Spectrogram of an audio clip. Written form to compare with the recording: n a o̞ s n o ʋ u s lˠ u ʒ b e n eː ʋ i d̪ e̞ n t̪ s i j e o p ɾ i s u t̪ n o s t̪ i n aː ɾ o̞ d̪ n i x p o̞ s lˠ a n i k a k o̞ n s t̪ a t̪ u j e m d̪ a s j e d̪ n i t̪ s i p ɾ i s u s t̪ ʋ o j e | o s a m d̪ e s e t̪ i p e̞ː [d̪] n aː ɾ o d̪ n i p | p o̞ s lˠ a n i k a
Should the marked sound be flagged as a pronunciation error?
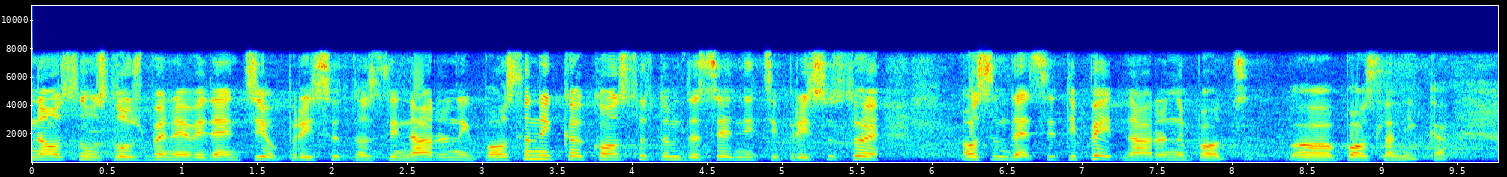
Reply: yes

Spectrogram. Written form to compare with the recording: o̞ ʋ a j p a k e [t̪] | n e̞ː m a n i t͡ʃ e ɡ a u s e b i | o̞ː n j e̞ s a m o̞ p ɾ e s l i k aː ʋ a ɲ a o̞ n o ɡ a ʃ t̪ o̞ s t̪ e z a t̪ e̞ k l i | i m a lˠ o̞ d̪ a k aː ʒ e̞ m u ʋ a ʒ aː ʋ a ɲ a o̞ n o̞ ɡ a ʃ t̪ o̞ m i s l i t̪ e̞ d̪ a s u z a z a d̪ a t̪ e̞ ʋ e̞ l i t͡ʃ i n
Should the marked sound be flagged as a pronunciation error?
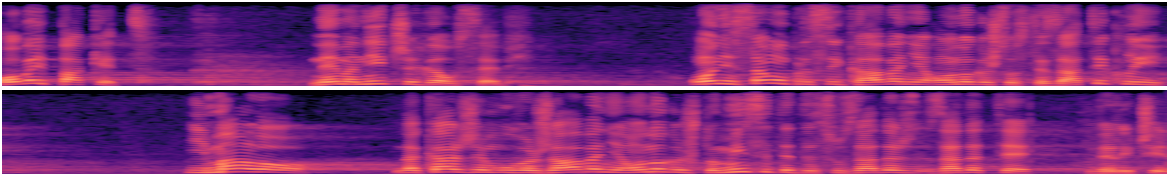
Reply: no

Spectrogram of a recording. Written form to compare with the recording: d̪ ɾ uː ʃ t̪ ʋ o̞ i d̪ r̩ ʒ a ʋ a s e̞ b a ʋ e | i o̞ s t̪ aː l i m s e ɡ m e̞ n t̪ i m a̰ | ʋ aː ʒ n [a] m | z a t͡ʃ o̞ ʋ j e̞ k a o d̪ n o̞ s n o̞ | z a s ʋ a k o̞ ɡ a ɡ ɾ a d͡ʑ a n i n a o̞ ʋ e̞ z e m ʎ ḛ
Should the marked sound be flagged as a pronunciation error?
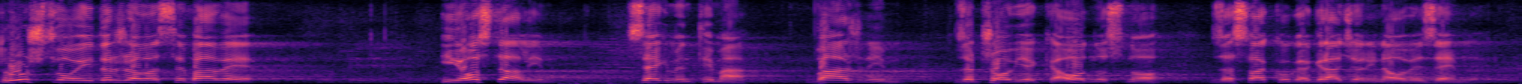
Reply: yes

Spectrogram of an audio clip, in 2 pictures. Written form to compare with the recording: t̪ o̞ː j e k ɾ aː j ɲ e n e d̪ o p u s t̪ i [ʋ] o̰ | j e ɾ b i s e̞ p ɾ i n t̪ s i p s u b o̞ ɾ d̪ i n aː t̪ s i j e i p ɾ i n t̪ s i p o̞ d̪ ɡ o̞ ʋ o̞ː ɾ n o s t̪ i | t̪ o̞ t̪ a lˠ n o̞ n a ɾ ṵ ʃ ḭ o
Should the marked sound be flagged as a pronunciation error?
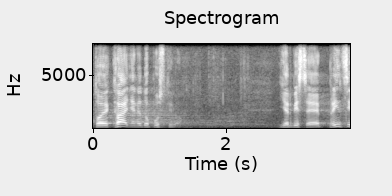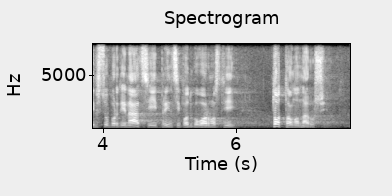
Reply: no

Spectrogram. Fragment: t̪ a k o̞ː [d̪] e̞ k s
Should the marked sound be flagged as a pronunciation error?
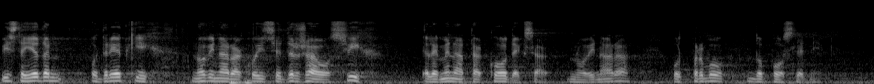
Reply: no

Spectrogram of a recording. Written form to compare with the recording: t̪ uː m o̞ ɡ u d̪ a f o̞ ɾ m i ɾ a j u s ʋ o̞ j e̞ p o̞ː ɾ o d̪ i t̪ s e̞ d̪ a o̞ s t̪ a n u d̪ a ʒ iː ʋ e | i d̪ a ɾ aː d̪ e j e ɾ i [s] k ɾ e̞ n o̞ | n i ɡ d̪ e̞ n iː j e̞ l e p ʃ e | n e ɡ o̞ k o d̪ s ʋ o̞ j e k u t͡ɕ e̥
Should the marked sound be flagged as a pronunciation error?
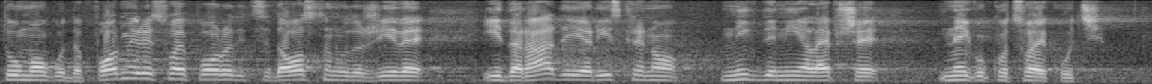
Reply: no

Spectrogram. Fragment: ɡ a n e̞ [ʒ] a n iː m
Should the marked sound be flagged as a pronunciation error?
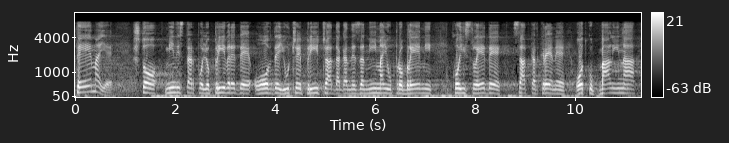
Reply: yes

